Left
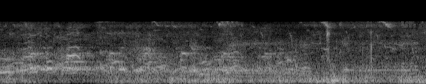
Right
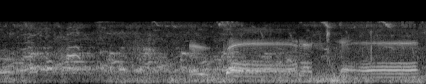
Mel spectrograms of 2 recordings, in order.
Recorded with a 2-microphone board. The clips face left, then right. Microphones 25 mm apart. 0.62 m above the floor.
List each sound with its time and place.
1.9 s singing: 70° right (ahead or behind)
